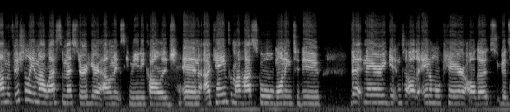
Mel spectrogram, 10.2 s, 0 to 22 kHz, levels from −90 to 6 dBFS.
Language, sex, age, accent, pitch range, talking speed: English, female, 10-29, American, 205-235 Hz, 180 wpm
